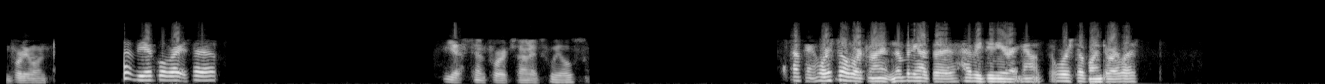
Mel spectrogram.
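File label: Sheriff East County, scanner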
